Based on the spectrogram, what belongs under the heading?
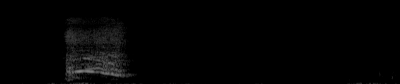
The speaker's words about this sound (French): Là, je faut que je me mouche. Bouge pas.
